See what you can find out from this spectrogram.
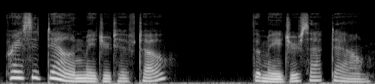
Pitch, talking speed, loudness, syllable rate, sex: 175 Hz, 145 wpm, -17 LUFS, 4.2 syllables/s, female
